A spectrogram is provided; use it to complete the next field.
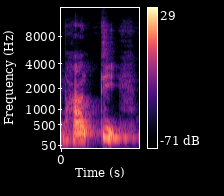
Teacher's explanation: तो देखिए भांति तो भांति में देखिए मुंह से भी प्रयोग किया जा रहा है और नाक। मुंह और नाक दोनों का प्रयोग किया जा रहा है। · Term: अनुनासिक ध्वनि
